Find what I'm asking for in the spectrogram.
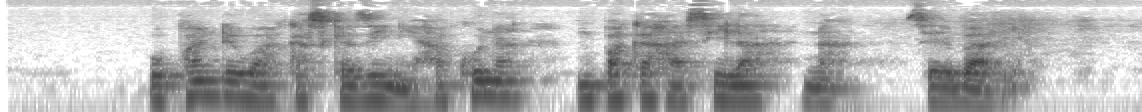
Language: Swahili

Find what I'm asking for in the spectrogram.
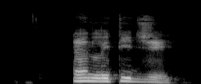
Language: Esperanto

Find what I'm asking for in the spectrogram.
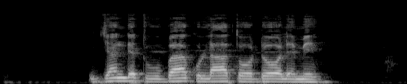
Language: Borgu Fulfulde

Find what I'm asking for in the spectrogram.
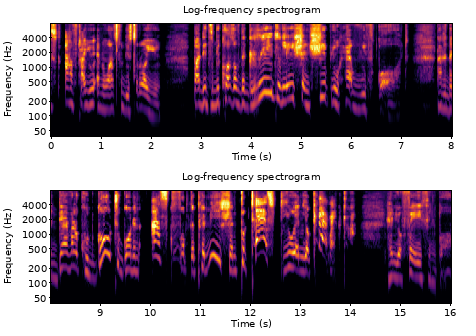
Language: English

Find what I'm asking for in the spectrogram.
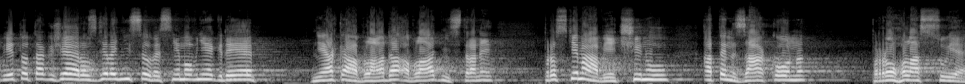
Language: Czech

